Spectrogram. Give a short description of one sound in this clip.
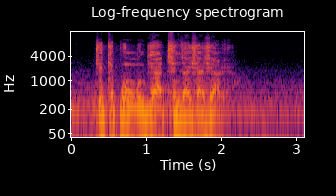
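An older man speaks firmly and questioningly, close by.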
